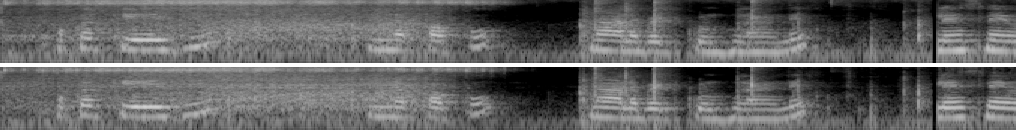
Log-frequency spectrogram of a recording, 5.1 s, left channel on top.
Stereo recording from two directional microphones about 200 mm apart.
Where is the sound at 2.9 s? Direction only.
65° right (ahead or behind).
